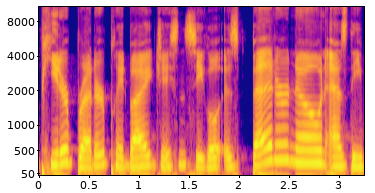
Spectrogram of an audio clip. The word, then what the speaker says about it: Segel: I say Segel. – I say Segel as well. – Like the bird.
